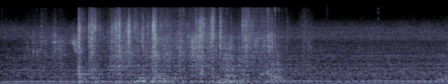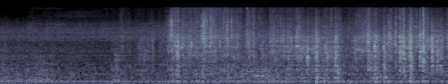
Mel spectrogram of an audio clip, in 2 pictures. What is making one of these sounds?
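Metal parts of a loader clank and rattle.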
